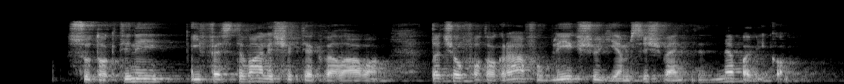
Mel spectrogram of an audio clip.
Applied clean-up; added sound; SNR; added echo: none; none; none; reverberation time 0.7 s.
